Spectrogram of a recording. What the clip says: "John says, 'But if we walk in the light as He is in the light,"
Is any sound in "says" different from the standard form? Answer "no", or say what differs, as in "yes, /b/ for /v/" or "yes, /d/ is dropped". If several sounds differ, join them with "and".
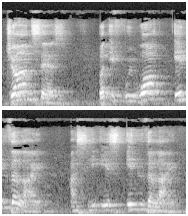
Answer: no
